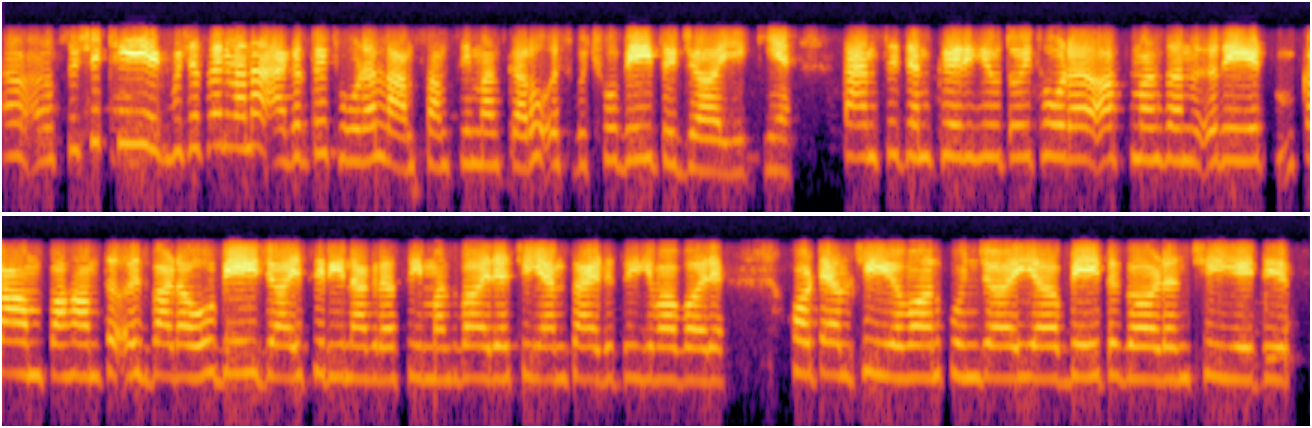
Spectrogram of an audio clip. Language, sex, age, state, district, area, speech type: Kashmiri, female, 60+, Jammu and Kashmir, Srinagar, urban, conversation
